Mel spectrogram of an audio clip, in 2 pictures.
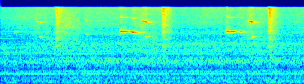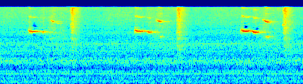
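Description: Laser stencil cutter at work, cutting a stencil: a steady hum under a regular cycle, about once a second, of a sharp click followed by two short high chirps.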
